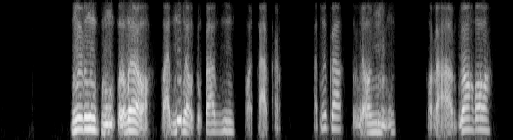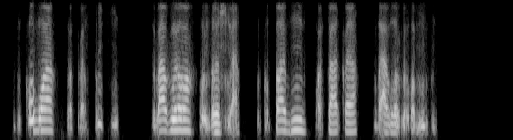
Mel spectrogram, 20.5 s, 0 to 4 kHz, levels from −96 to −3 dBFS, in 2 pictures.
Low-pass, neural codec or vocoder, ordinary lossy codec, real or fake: 3.6 kHz; autoencoder, 44.1 kHz, a latent of 192 numbers a frame, MeloTTS; Opus, 16 kbps; fake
